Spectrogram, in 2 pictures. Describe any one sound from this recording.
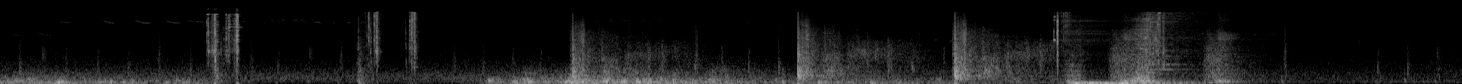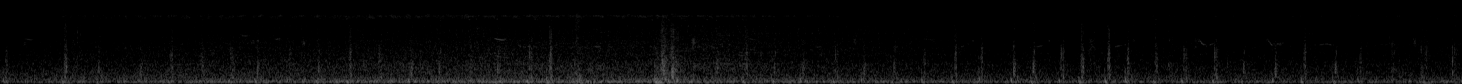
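Footsteps run quickly across grass.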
